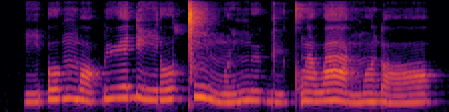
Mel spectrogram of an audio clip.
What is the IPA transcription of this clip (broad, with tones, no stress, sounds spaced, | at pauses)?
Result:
i˩˧ ʔ o˦˥ ŋ͡m ɔ˧˩˧ k͡p y˦˥ e̯ ɗ iː˧ ɾ o˦˥ ǀ ĩ˥˩ ŋʷ ĩ˩˧ ŋ ʉ˧ ɡ y˩˧ kʷʼ ã˧ w aː˥˩ ŋ͡m ɔ̃˧ ɗ ɔː˩˧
